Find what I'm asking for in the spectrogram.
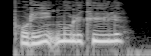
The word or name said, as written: proteinmolekyle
